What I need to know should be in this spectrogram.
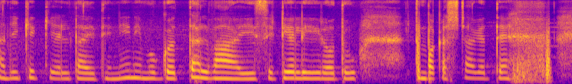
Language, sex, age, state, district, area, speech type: Kannada, female, 18-30, Karnataka, Tumkur, rural, spontaneous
